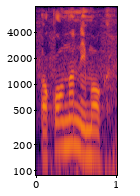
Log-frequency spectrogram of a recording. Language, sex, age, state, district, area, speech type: Assamese, male, 30-45, Assam, Jorhat, urban, spontaneous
